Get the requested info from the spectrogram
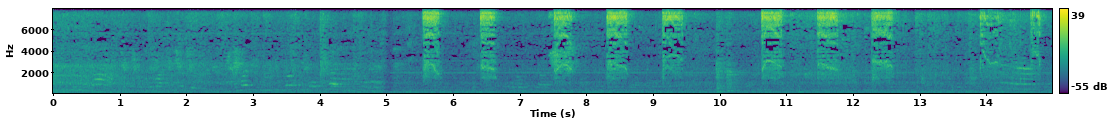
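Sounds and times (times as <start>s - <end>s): small bird calling: 5.5s - 6.8s, 7.4s - 9.6s, 10.6s - 12.7s, 13.8s - 14.9s.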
